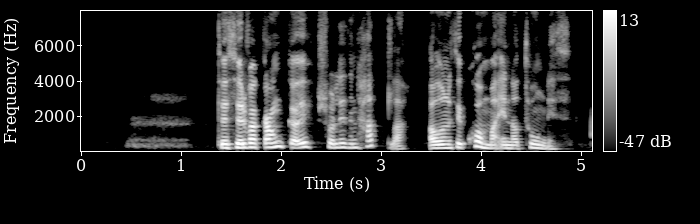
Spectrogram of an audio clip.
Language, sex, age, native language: Icelandic, female, 40-49, Icelandic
